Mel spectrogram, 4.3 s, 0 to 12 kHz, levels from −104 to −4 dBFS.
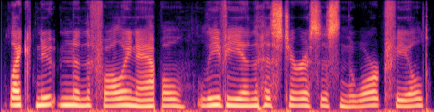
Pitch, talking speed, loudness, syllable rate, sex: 200 Hz, 195 wpm, -17 LUFS, 5.2 syllables/s, female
